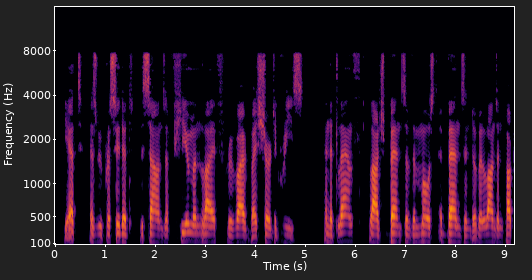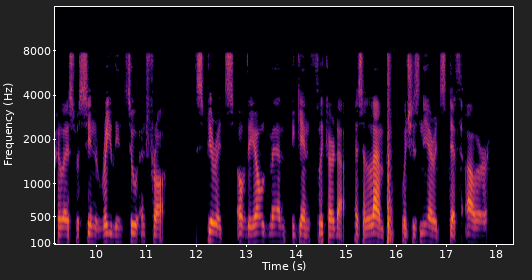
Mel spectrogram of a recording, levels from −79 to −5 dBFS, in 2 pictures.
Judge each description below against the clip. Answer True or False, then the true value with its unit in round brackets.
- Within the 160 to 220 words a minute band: True (165 wpm)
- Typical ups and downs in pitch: False (1.8 semitones)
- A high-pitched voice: False (120 Hz)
